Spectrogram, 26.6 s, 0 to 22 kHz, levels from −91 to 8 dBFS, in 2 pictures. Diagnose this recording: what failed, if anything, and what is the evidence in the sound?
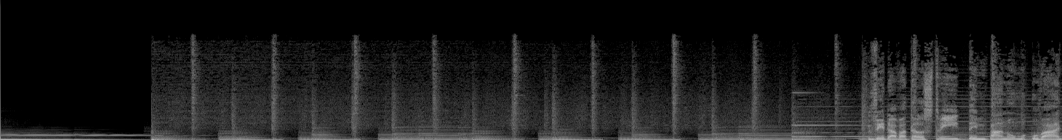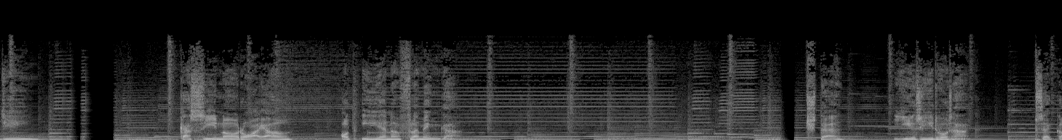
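The network path lost packets in bursts, and the receiver concealed each gap by extending the last sound and fading it out. This burst of packet loss appears at 0.79–0.94 s, 13.68–13.77 s, 14.04–14.12 s and 14.15–14.30 s. Each is a brief held buzz or hiss lasting roughly 55 to 120 ms, after which the audio resumes with that much material missing. In the last burst, the fill decays into about 30 ms of silence.

A long network dropout is the likely cause of two longer breaks, where audio stopped arriving for several tenths of a second. At 14.33–14.71 s, directly after the cluster of bursts, concealment fills about 350 ms, stretching the last sound. It fades to roughly 270 ms of silence, and the audio returns with about 360 ms skipped. At 23.02–23.22 s, a shorter fill fades into about 70 ms of silence, and about 180 ms is lost.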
